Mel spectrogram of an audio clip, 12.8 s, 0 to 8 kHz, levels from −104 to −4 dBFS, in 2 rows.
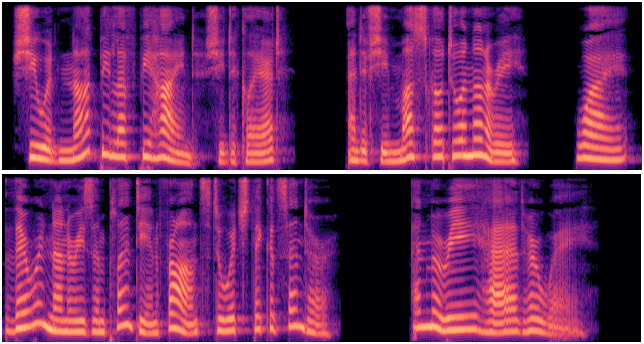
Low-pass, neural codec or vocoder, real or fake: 7.2 kHz; none; real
